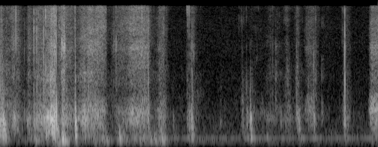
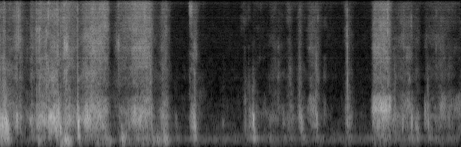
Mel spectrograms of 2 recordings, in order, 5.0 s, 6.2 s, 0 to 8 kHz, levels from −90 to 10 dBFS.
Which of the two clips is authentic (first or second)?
first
